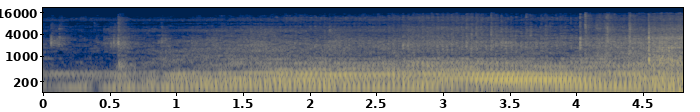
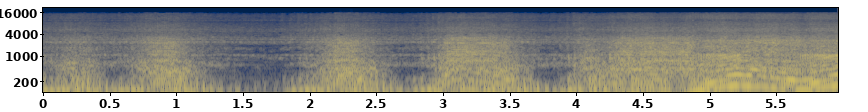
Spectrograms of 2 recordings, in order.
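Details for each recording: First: Honda Scoopy (K44) scooter, before repair, weak power and rough CVT sound: rough, uneven crackle riding on the engine beat at idle and revving, from vibration of a hardening drive belt, hardened CVT drive belt. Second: Honda Scoopy (K44) scooter with CVT components removed, checking engine alone: several smooth throttle blips with even note and no knocking; engine and crank area normal, fault lies in CVT, normal engine revving.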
